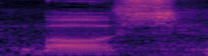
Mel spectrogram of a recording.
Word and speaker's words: Bose: Tiếp theo ở bên này là bộ Bose, Bo hay là Bo xe gì đấy. Em thì em hay đọc là Bose, Bose. Nó Bo nhá. Em hay đọc nó Bo.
